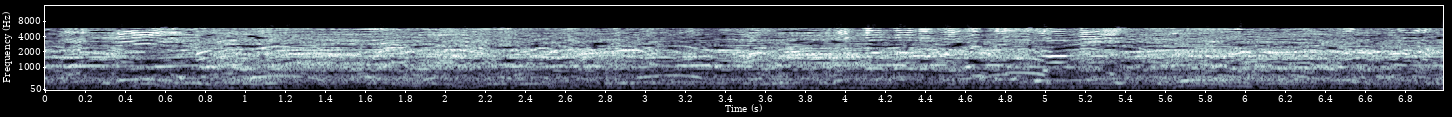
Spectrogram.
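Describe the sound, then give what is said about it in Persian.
Crowd in a corner of Kunduz chanting Allahu Akbar to welcome the newly declared government: a dense, unbroken mass of raised voices and cheering, with higher children's shouts mixed in. “در گوشه ای از شهر قندوز نیز افرادی با استقبال از دولت موسوم به امارت اسلامی صدای الله اکبر سر دادند.”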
